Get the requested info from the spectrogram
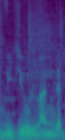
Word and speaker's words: Midtjylland: eh, perché arriverà anche Isaacsen nei prossimi giorni, arriverà probabilmente lunedì perché il, il Midtjylland, un Midtjylland per dirlo alla danese, era impegnato...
